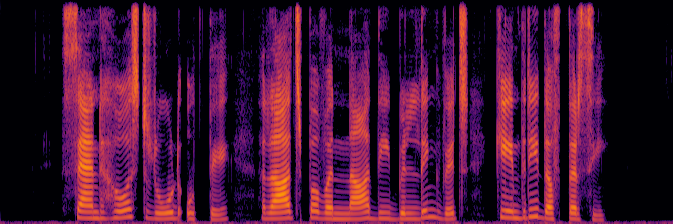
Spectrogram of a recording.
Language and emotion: Punjabi, neutral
